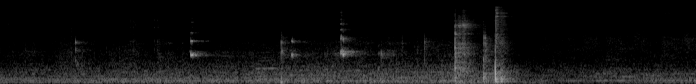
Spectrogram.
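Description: Wooden rolling pin working dough on a metal worktop: a few light knocks against the metal with a short ring, then a louder knock about five seconds in as the pin is set down on the table.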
